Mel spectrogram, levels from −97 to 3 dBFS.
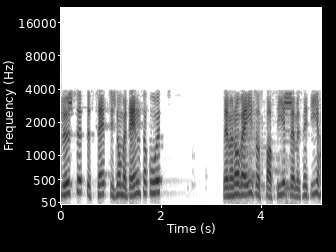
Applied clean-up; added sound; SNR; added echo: classical method spectral subtraction.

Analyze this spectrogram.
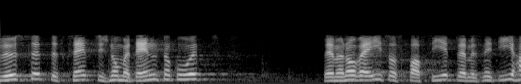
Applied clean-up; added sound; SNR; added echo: none; none; none; none.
